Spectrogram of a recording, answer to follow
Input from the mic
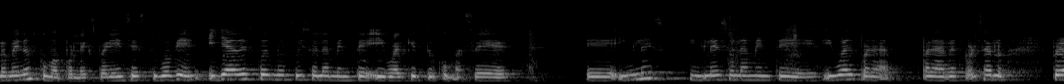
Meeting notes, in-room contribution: none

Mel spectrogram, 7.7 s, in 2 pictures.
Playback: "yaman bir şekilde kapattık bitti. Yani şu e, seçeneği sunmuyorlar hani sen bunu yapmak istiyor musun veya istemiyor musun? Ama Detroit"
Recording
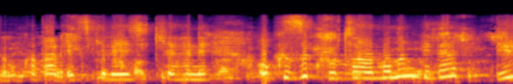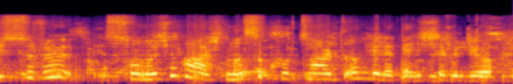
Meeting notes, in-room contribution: present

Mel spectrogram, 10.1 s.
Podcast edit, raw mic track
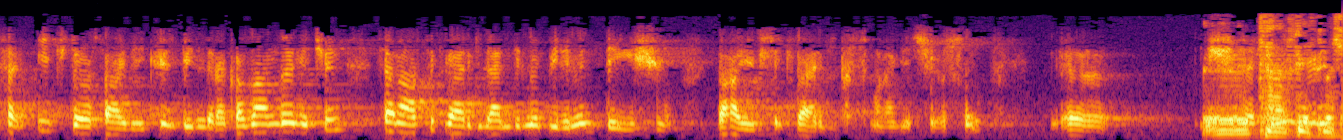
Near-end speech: present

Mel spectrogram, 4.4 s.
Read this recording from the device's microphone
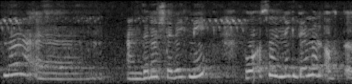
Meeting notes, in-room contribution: none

